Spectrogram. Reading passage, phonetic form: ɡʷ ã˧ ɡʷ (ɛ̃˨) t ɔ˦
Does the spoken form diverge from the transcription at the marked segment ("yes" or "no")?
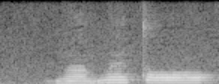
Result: yes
